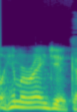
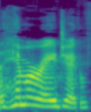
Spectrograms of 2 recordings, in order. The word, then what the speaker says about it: hemorrhagic: Oh, hemorrhagic. Okay. – Yeah, the hemorrhagic fever viruses like Ebola and the Marburg virus.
